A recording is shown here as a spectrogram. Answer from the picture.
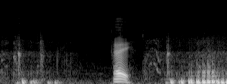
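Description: Sport motorcycle engine starting near the end, catching and settling into a steady, even idle.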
